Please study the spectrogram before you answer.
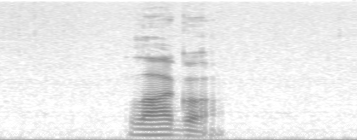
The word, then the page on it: lake: /ˈleɪk/; [leɪk]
